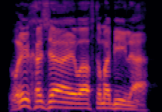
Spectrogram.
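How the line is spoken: Thunderous question. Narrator (Russian): спросил он громовым голосом

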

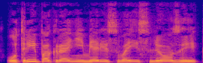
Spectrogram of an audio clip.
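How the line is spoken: Shouting through laughter. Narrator (Russian): крикнул ему Берсенев и не мог удержаться от смеха

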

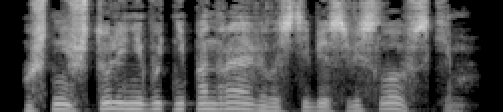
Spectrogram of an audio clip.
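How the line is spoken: Timid smiling question. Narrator (Russian): сама, робко улыбаясь, спросила

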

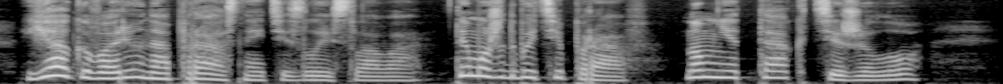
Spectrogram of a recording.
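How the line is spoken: Quiet weary sigh. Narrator (Russian): Петр вздохнул и сказал тихо, точно усталый

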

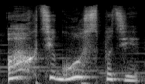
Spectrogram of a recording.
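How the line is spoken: Shout. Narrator (Russian): закричала она

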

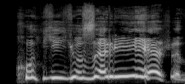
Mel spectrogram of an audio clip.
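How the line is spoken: Shout. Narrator (Russian): закричал подлинник

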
